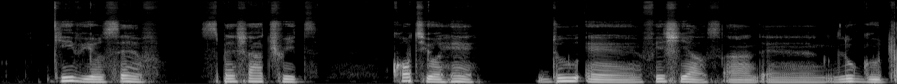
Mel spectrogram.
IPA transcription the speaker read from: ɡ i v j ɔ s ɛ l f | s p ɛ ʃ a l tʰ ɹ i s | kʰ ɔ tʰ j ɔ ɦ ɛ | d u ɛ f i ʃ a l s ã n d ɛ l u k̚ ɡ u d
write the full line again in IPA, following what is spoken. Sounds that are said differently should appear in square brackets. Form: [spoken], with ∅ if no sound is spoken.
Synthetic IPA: ɡ i v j ɔ s ɛ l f | s p ɛ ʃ a l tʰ ɹ i [t] | kʰ ɔ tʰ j ɔ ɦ ɛ | d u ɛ f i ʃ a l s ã n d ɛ l u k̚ ɡ u d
